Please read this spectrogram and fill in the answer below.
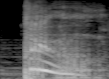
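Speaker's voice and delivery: imitated magic beam noise; a high, quick zap made with the mouth; high "pew" spell noise. Shown as a demonstration. Game master sounds the spell leaving the staff, imitated zap.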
